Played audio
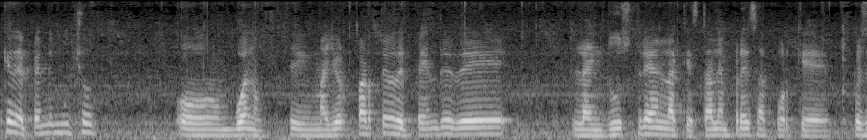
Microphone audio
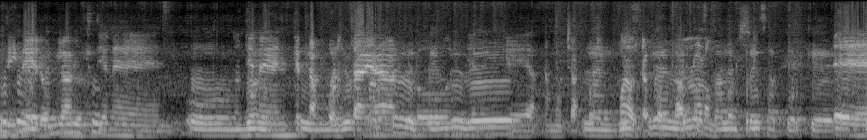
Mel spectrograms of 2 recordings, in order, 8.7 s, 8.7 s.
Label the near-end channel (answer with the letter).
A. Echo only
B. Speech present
B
